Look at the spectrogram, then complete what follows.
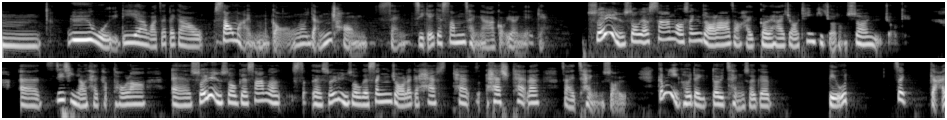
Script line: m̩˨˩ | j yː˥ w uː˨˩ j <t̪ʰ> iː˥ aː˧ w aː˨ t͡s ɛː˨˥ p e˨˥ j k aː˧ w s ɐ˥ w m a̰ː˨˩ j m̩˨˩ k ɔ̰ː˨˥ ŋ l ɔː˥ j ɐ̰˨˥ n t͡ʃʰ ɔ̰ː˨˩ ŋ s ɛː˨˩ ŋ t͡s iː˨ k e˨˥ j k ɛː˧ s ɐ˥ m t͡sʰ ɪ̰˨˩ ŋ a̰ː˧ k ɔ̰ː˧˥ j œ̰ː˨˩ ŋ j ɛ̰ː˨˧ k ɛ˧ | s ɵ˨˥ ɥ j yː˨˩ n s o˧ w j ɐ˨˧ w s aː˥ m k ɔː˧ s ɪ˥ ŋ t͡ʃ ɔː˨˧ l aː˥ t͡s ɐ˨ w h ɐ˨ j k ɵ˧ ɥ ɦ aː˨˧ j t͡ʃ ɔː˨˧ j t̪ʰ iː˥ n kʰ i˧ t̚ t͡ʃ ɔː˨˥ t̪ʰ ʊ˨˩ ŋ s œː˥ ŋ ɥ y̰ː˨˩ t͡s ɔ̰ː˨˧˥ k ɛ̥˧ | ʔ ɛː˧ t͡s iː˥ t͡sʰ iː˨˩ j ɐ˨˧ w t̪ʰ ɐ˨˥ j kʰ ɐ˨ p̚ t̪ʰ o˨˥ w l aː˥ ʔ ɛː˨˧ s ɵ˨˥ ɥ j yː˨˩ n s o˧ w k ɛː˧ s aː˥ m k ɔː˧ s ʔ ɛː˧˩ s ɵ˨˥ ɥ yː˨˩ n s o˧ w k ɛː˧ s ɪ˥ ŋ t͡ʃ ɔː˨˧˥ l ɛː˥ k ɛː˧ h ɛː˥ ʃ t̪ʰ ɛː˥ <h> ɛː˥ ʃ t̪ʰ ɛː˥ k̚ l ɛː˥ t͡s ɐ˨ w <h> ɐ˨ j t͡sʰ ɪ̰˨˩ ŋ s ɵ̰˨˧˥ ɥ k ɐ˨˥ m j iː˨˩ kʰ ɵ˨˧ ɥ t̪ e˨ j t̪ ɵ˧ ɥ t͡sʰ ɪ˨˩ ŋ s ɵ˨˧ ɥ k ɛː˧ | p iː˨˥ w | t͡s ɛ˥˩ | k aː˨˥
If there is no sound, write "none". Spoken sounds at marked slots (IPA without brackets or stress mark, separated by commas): t̪, h, h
